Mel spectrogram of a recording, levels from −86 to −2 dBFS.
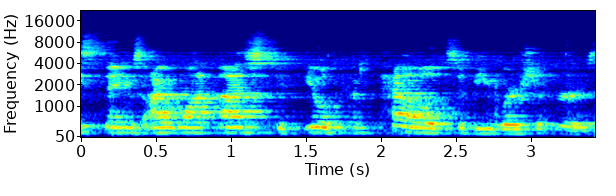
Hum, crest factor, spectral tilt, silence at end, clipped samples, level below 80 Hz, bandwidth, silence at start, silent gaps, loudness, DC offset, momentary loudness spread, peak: none; 16 dB; -3.5 dB/octave; 0 s; under 0.1%; -88 dBFS; 10.5 kHz; 0 s; none; -30 LUFS; under 0.1%; 8 LU; -14 dBFS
